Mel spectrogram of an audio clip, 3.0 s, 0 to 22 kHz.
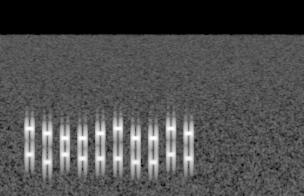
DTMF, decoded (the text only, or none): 9274561195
